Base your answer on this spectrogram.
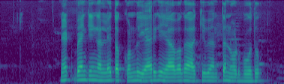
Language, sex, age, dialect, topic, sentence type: Kannada, male, 18-24, Central, banking, statement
